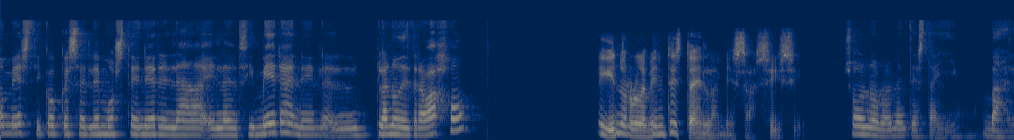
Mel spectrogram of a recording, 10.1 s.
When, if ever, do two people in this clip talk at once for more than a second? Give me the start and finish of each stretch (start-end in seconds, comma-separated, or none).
none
